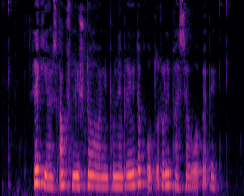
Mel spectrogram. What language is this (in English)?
Georgian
